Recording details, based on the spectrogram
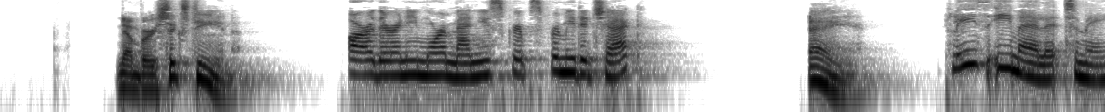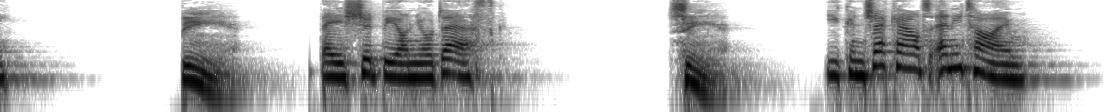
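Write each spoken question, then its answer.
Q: Are there any more manuscripts for me to check?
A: B: They should be on your desk.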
